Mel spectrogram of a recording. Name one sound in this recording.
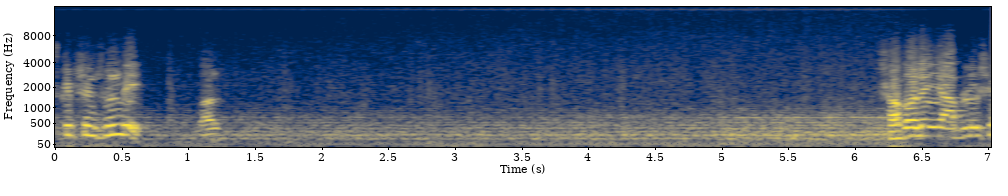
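A man reads aloud.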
